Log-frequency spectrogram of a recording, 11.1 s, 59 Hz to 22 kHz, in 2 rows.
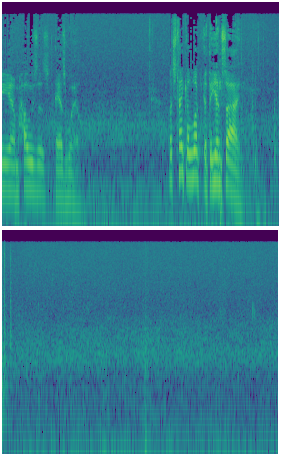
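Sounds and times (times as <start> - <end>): dull thump of car body: 4.8 - 5.9, 8.3 - 8.8.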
